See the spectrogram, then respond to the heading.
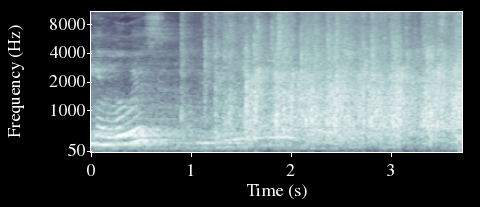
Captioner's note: audience applauds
